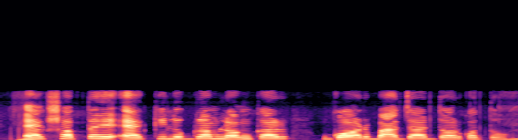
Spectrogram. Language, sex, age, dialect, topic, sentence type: Bengali, female, 18-24, Northern/Varendri, agriculture, question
